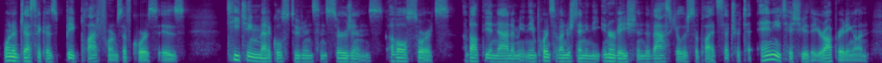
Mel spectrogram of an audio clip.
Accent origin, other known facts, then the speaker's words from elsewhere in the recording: Pittsburgh, Pennsylvania, United States; my hometown of Pittsburgh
